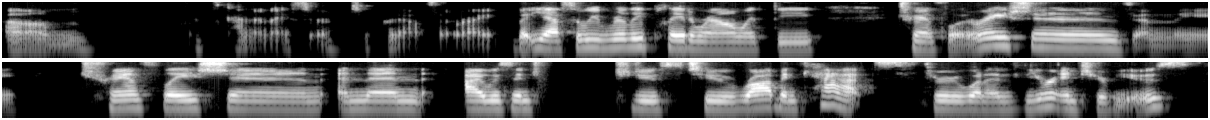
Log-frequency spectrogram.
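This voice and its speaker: A woman's voice: fairly low pitch, steady tone, moderate pace, gravelly, darkish tone, no room sound. A woman in her thirties, an author being interviewed over a video call, talking casually with lots of fillers and restarts. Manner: chatty, many fillers and restarts. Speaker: author and illustrator guest.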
